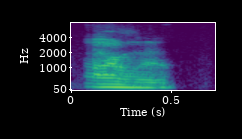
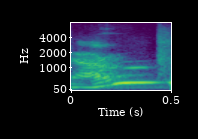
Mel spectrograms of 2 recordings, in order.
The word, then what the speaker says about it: Arwu: Yeah, and his, what's the Awu? Am I saying that right? – Arwu. – Arwu? – It's like the noise a werewolf makes. Like, Arwu.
